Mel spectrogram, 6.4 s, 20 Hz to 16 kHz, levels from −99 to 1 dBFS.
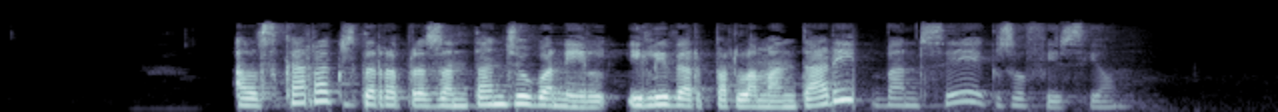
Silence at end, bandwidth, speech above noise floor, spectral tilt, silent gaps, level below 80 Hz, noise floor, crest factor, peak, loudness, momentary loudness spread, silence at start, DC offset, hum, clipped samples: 0.85 s; 8.2 kHz; 66 dB; -5 dB/octave; none; -62 dBFS; -84 dBFS; 18 dB; -2 dBFS; -18 LUFS; 15 LU; 1.2 s; under 0.1%; none; under 0.1%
